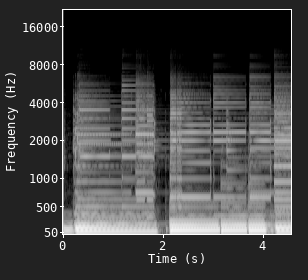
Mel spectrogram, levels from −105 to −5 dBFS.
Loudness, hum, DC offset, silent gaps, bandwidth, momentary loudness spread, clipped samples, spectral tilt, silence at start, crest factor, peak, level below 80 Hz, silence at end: -18 LUFS; none; under 0.1%; none; 4.9 kHz; 8 LU; under 0.1%; -10 dB/octave; 0 s; 10 dB; -6 dBFS; -20 dBFS; 0 s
